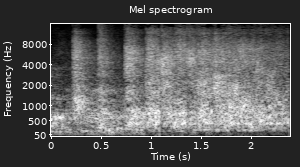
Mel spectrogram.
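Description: A group of people applauding, the clapping starting about a quarter second in.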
